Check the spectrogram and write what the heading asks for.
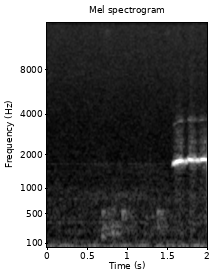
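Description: Near silence, then about one and a half seconds in a single steady whistled note starts and holds.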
